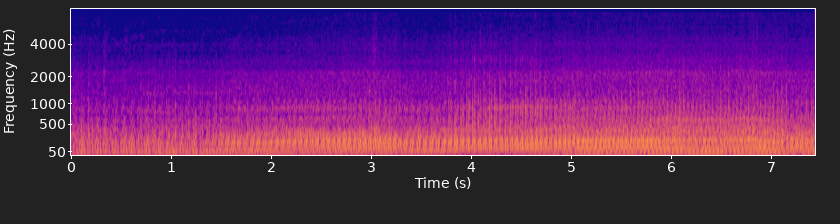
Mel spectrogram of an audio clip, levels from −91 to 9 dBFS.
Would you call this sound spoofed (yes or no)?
yes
